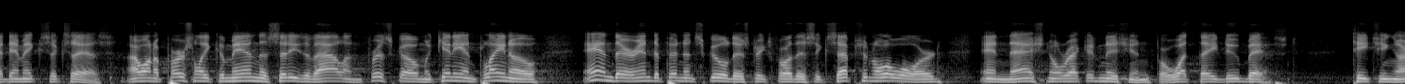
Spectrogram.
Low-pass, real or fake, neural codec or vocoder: 7.2 kHz; real; none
